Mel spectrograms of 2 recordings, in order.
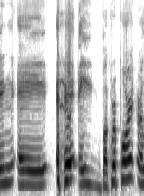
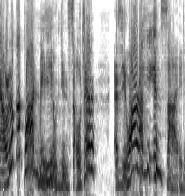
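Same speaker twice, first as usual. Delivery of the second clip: birdlike character voice. Playing a bird addressing a Union soldier: bird voice. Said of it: "I'll do a bird voice".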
